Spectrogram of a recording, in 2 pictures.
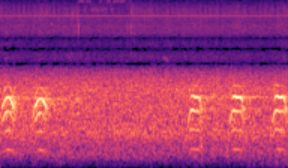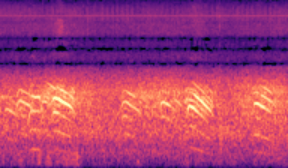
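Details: Large-billed crows calling while a flock bathes in water; several overlapping short, arched caws in loose bursts, some rapid and stacked, with a constant hissing background.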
